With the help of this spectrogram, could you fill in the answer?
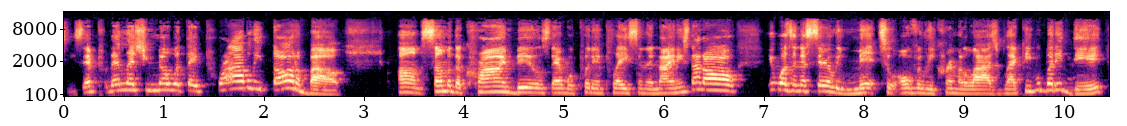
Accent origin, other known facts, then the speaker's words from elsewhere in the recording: Georgia, United States; moved away as an adult; also born or lived in Tennessee / Indiana; now in Maryland, United States; as a Southerner being from Tennessee that grew up in Georgia, went to grad school in Indiana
